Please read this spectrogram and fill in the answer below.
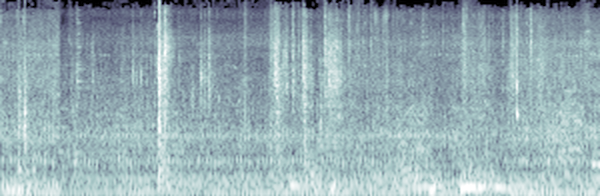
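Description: Outboard motor running steadily at trolling speed, a low hum under the whole stretch, with several sharp clicks and knocks from handling gear in the boat.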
